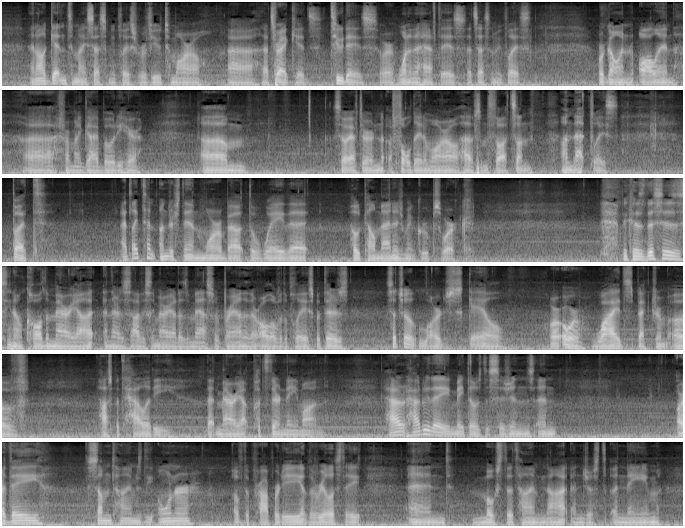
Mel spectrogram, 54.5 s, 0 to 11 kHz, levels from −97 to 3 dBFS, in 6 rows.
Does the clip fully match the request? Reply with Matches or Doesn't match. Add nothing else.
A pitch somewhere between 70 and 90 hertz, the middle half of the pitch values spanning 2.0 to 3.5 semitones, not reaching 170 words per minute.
Matches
